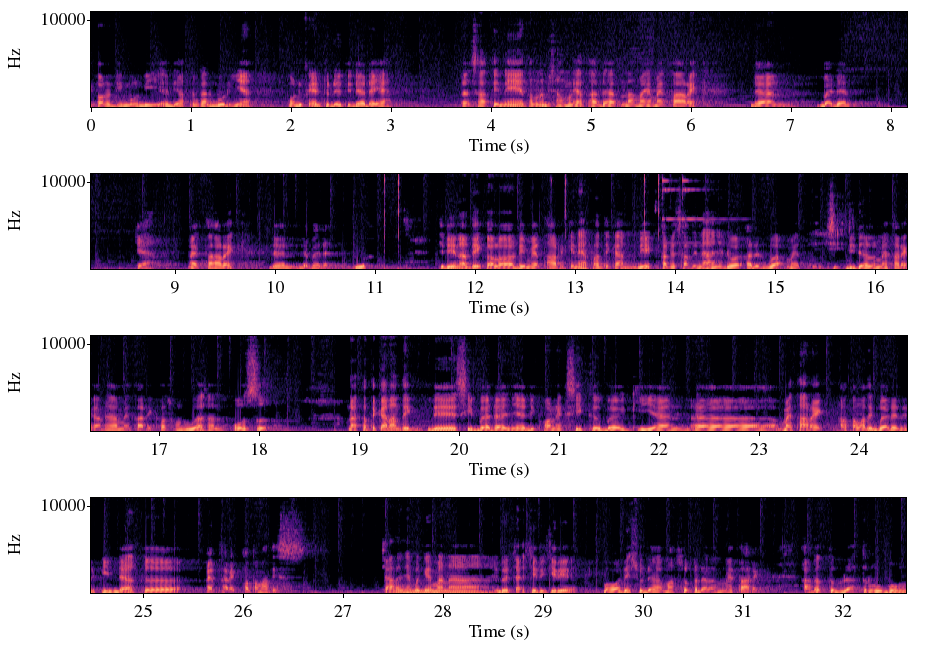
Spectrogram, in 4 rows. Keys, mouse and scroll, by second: 0.9 click, 3.2-4.9 drag, 5.7 click, 7.1 click, 9.4 click, 10.3 click, 12.4 click.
